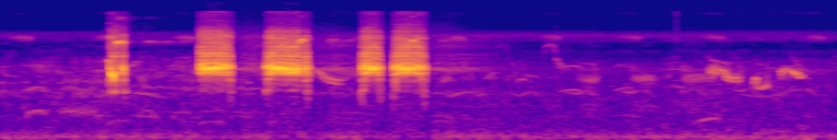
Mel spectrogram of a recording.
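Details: A 'speeder', 'chakri wala' black francolin gives a rasping, buzzy call: a brief first note, a pause, then four harsh, strident notes in quick rhythm, the last two nearly joined, with soft twittering of small birds afterwards.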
